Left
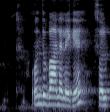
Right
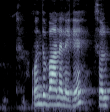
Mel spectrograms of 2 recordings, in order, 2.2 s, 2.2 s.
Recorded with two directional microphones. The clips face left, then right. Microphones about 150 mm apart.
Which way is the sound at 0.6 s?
10° left (ahead or behind).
